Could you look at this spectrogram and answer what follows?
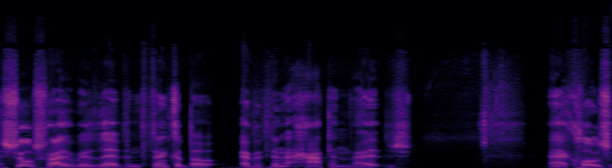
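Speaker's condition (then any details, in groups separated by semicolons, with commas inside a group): Gunshot injury to chin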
